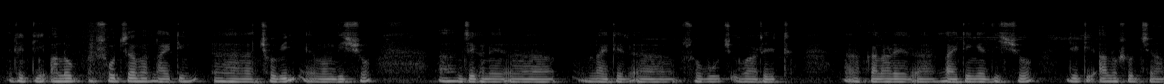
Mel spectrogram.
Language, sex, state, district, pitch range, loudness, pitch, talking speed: Bengali, male, West Bengal, Malda, 125-140 Hz, -40 LUFS, 130 Hz, 140 wpm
